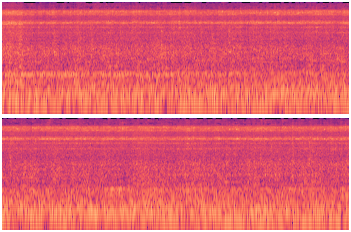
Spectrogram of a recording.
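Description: Kurobe Gorge Railway trolley train running, heard from aboard: a steady rumble of the wheels on the track, with a thin high whine above it.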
